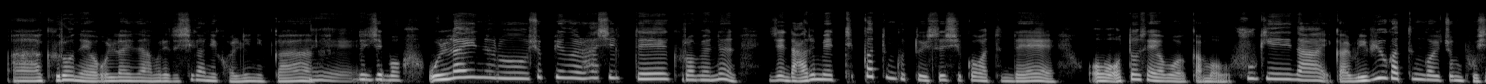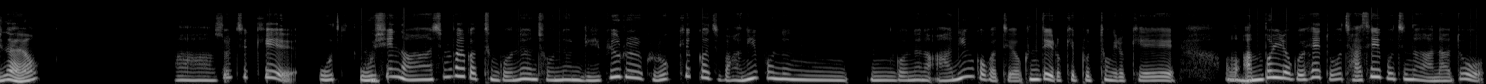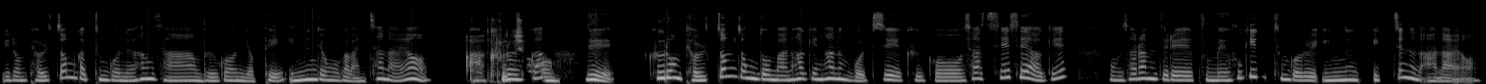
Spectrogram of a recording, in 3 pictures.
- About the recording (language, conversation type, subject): Korean, advice, 예산 안에서 품질 좋은 물건을 어떻게 찾아야 할까요?
- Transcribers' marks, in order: static; tapping; other background noise; distorted speech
